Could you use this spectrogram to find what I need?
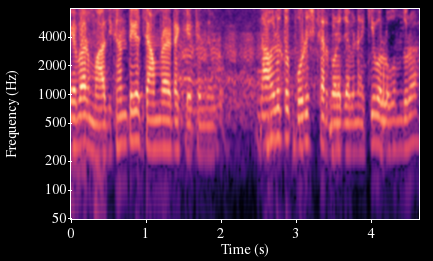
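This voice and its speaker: A woman speaks in a put-on character voice with a high pitch. Her pace is fairly quick. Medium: fan dub. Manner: chatty, playful.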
